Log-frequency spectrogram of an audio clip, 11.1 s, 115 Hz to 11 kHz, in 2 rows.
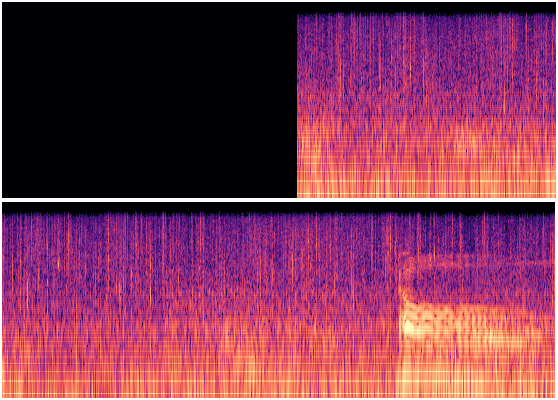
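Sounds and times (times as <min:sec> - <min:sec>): large fire crackling and hissing: 0:03.0 - 0:11.0
low fire rumble: 0:03.0 - 0:11.0.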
